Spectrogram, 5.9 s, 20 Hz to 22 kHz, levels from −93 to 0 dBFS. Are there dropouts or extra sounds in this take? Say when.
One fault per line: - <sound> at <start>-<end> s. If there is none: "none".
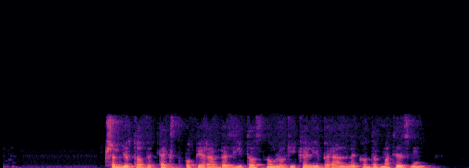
none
